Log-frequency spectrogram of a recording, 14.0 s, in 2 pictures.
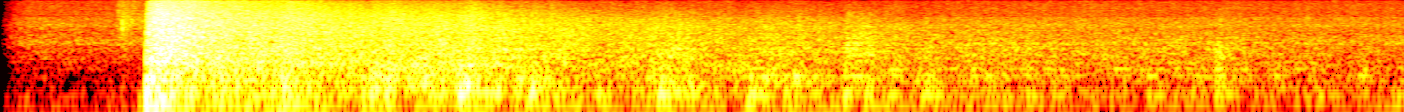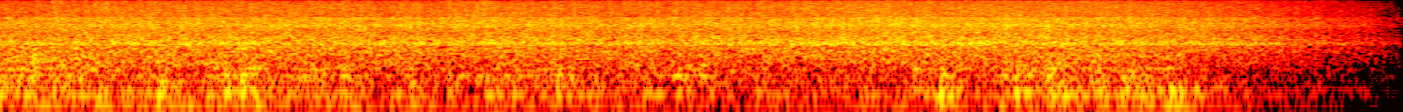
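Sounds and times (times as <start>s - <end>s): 
explosion: 0.7s - 3.6s.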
